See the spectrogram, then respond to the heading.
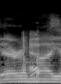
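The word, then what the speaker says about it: Yara-ma-yha-who: That is the Yarama Yihahu. Did I pronounce that right there? Yeah, Brock? Yaramayahu.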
